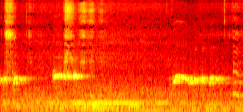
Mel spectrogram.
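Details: Local wild zebra dove of the 'kuntilanak' type, cooing in soft trilled phrases that hold a steady pitch, with pauses between the phrases and a few sharp clicks and knocks in the background.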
